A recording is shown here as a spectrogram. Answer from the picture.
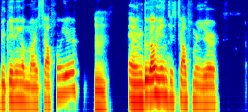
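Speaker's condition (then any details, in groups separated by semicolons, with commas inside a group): Cerebral palsy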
